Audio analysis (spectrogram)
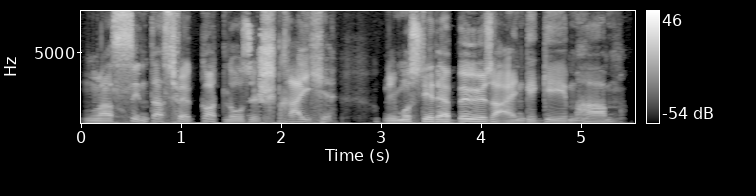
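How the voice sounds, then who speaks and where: Fairy-tale role: curt, scolding, fed-up father, mid-pitched, male reader acting. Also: slow pace, no room sound, clean studio sound, natural voice. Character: stern, exasperated, ashamed peasant father. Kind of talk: fairy-tale storybook character voice.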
